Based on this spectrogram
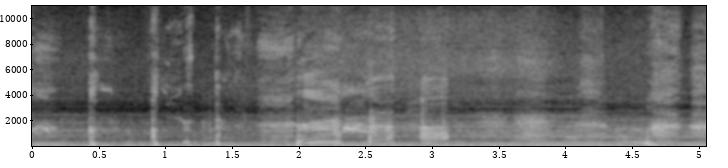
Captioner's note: coughing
